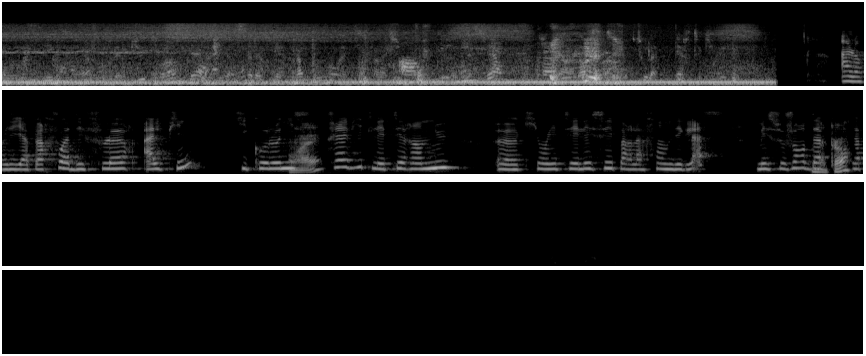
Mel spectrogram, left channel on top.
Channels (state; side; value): silent; right; 55 dB below the other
